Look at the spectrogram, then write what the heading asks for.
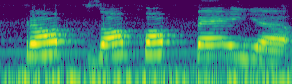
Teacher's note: prosopopeia, ela tem um ditongo aberto, que é a junção das duas vogais, E e I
